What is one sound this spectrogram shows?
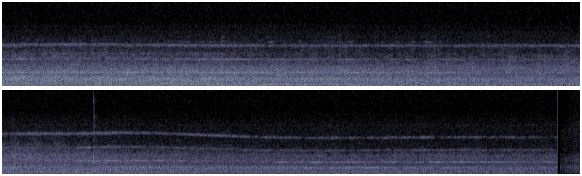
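Diesel locomotive engines rumble and hum loudly close by.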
